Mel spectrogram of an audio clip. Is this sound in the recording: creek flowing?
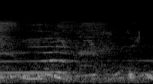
no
